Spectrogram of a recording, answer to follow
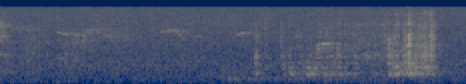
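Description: Faint birdsong in the background, then light knocks and rustling as a fishing seat box base is picked up, with a sharper knock near the end.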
